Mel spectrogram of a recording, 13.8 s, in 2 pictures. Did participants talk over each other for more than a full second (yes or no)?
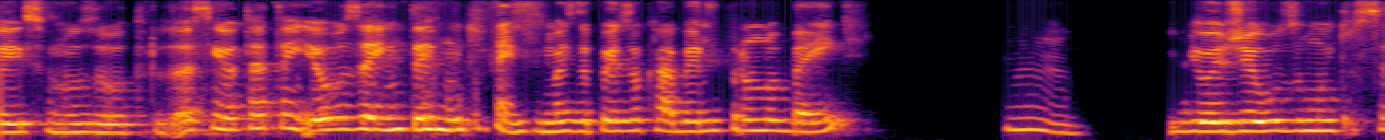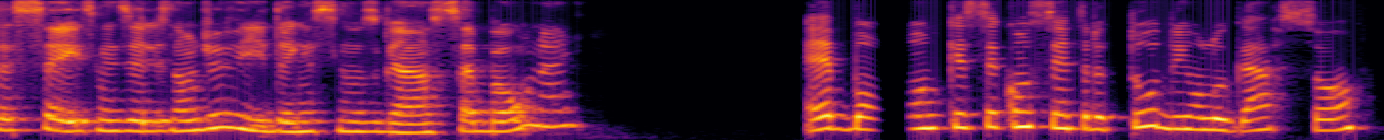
no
